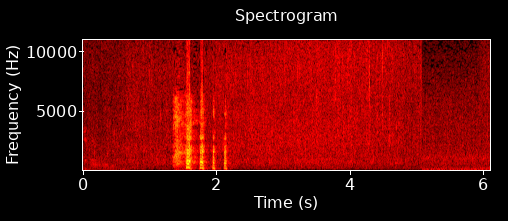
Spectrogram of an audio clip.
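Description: Water laps and splashes around a swimmer.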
